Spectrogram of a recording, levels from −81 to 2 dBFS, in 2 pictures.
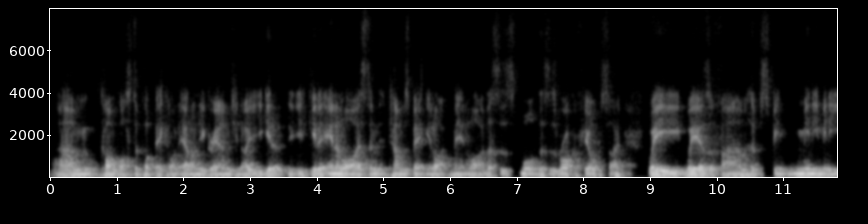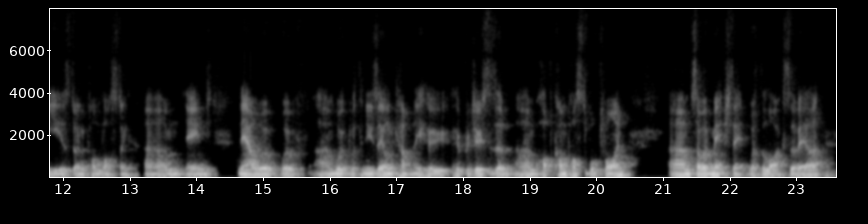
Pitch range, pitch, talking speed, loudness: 85-90 Hz, 85 Hz, 200 wpm, -21 LUFS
